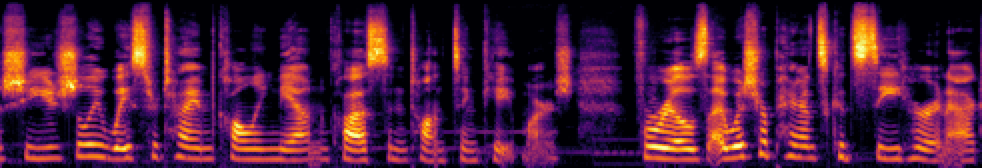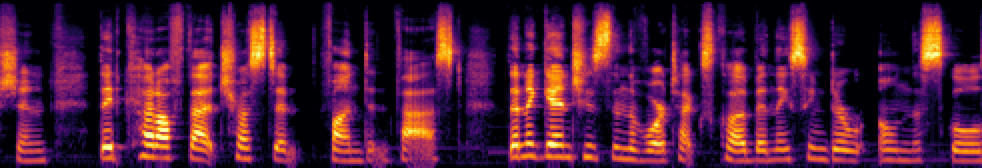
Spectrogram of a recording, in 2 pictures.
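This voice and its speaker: A woman hosting a gaming video, reading game text aloud and commenting in an informal, chatty way. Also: mid-range voice.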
